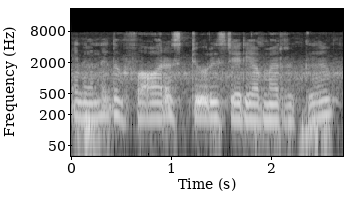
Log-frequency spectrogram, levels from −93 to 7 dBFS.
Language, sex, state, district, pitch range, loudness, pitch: Tamil, female, Tamil Nadu, Chennai, 155-185 Hz, -15 LUFS, 165 Hz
